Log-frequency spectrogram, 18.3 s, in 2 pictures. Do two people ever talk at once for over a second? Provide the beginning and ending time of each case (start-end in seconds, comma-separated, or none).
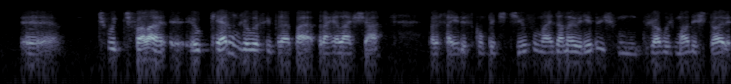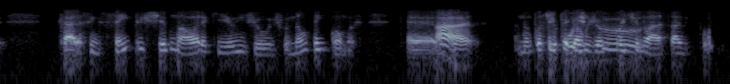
16.0-17.2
